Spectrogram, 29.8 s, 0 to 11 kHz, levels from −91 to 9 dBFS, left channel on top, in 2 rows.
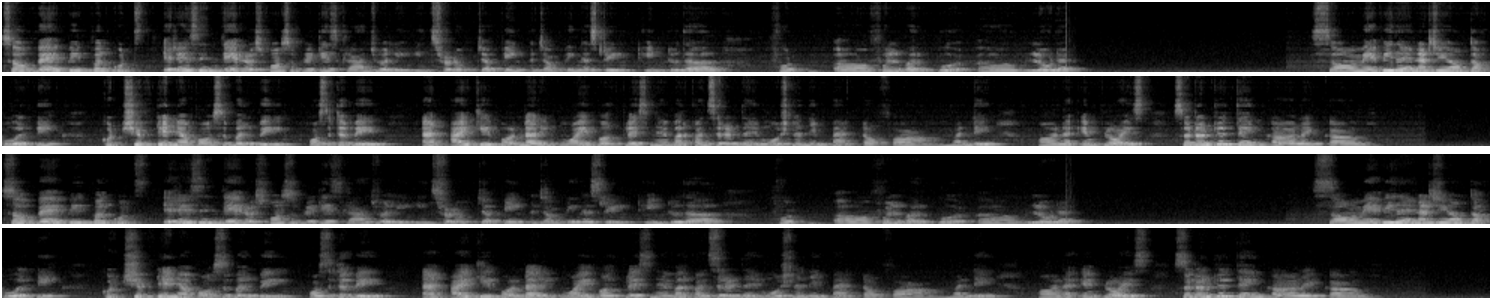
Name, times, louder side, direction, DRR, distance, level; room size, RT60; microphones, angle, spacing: voice 1, 0.0-1.3 1.6-7.2 7.8-10.7 13.1-15.4 15.9-18.7 19.1-24.8 25.2-26.3 26.6-28.6, left 2 dB, 55° left, 4 dB, 2.5 m, -31 dB
15.0 x 6.1 x 3.7 m, 0.37 s
head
